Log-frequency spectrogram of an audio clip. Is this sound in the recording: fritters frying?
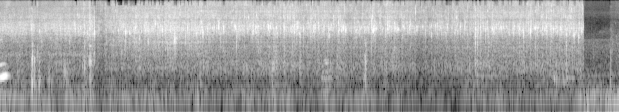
yes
